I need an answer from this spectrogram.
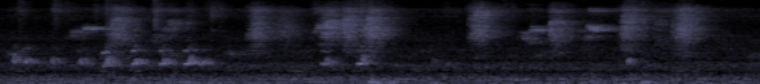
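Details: Pet guinea pig Fiddy enjoying floor time and whistling, chutting happily: a quick run of short repeated squeaks early on, then scattered brighter chirps over steady room hiss.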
